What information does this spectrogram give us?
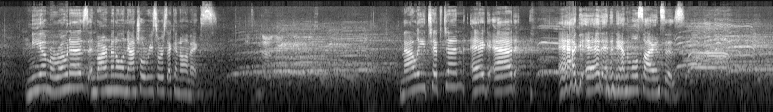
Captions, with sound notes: Mia Morones, Environmental and Natural Resource Economics, Malei Tipton, Egg Add, (laughs) Ag Ed, and Animal Sciences.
